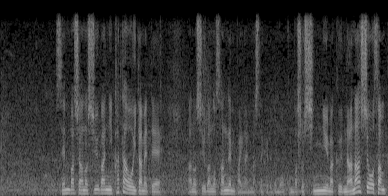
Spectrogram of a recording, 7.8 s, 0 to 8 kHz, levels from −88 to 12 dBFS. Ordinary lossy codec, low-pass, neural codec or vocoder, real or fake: none; 7.2 kHz; none; real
